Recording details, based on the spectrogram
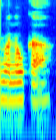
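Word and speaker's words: Monaka: a k a but they pronounce it monoka with the O and the a reversed oh I see so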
